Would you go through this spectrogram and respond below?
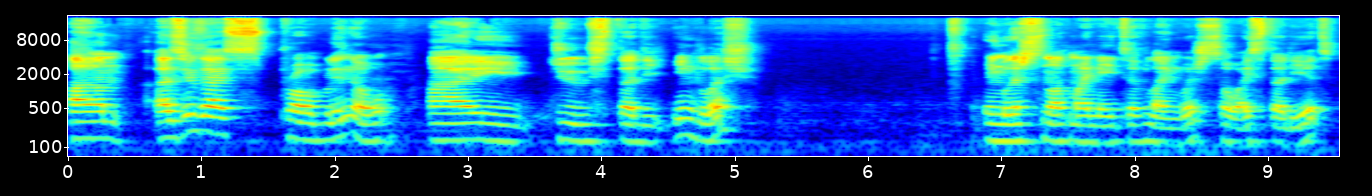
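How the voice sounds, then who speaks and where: A young man with a Brazilian accent talks slowly and carefully in English. He hesitates often and corrects himself as he goes, in a mellow tone. His voice rings in an echoey room. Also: mid-range voice. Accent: Brazilian Portuguese. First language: Portuguese. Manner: hesitant, many fillers and self-corrections. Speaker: vlogger. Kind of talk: casual spoken journal, language practice.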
